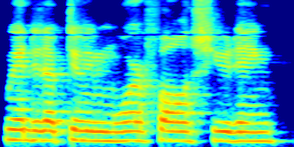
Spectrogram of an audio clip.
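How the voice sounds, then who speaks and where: A woman producer recounting a film shoot in a relaxed festival question-and-answer session, with light laughs. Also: fairly low pitch, moderate pace. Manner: storytelling, casual, light laughs. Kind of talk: festival Q&A conversation.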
